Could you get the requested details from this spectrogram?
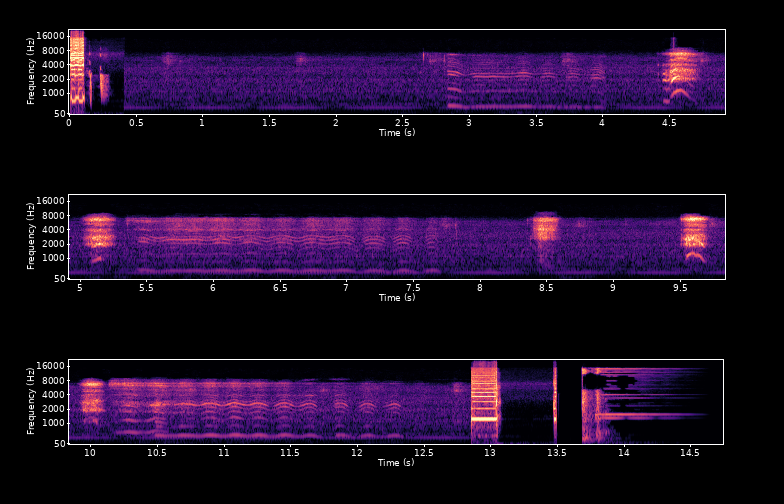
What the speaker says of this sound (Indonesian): Itu adalah suara setan menangis.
